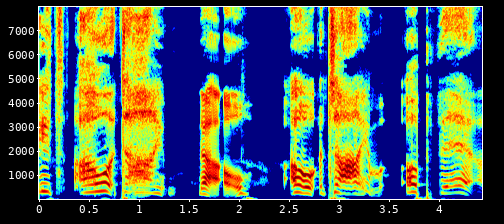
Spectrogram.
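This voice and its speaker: A woman performs a put-on character voice at a high pitch. She delivers it at a very slow pace. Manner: crazy, strained, as if choking.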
